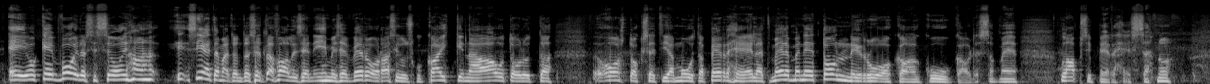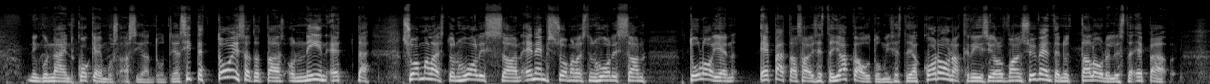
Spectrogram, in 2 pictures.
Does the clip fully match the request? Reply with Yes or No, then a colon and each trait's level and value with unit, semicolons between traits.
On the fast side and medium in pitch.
No: average, 140 wpm; medium, 170 Hz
